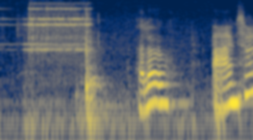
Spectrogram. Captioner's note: phone rings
